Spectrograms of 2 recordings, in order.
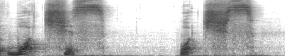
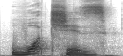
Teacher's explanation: if the word ends in like an S-like sound, like s, ch, and so on, then the end of the word is I and z, or uz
